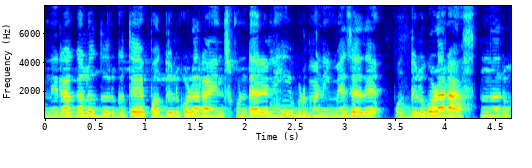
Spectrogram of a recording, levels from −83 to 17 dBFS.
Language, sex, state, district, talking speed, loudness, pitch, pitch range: Telugu, female, Andhra Pradesh, Visakhapatnam, 155 wpm, -18 LUFS, 270 Hz, 260-275 Hz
